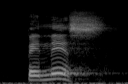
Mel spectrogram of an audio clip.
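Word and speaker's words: πένης: permanece para siempre ahí la palabra que se utiliza es penes con acento en la de penes y se refiere a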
